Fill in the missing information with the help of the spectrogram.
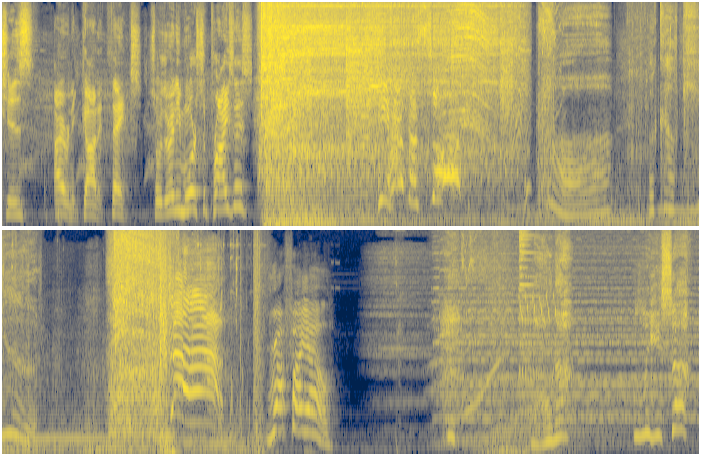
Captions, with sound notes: Irony. Got it. Thanks. So are there any more surprises? He has a saw?! Aw. Look how cute. [shrieking] Raphael. Mona... lisa?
